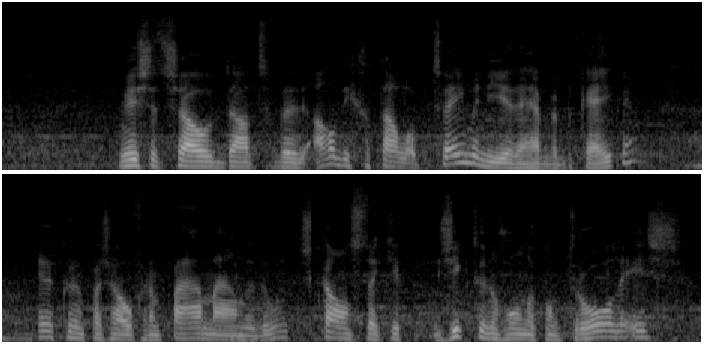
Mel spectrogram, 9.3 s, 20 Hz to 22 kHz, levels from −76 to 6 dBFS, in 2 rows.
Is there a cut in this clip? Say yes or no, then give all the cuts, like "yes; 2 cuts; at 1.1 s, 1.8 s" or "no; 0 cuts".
yes; 2 cuts; at 4.9 s, 6.6 s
